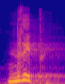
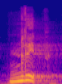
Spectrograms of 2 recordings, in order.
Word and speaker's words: नृप: अब ग के नीचे लग गया तो ग्री, न के नीचे लग गया तो नृ। उच्चारण पे ध्यान दीजिएगा, है ना। ग के नीचे लगा तो ग्री, न के नीचे लगा तो नृ, गृह, नृप, नृप मतलब राजा।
